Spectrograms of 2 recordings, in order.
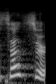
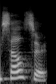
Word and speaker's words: Setzer: Why didn't they Brian's- get Brian Setzer? And people are mispronouncing his name Seltzer.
